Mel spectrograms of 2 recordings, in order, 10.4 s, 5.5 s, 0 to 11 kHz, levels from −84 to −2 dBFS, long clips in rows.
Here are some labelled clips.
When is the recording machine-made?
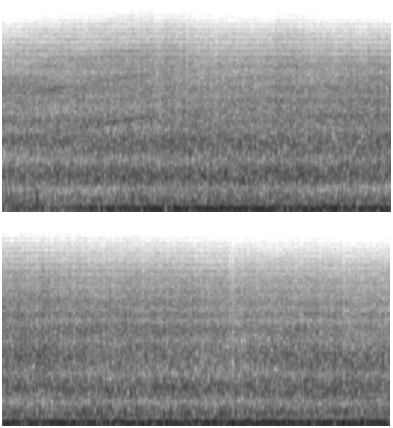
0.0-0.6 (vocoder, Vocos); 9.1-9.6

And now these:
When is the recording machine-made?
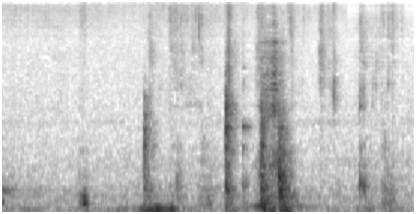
4.6-5.5 (vocoder, Vocos)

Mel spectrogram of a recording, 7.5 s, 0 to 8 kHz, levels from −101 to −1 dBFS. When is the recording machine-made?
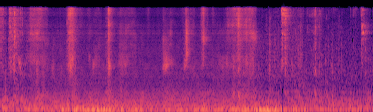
0.6-5.1 (vocoder, Vocos)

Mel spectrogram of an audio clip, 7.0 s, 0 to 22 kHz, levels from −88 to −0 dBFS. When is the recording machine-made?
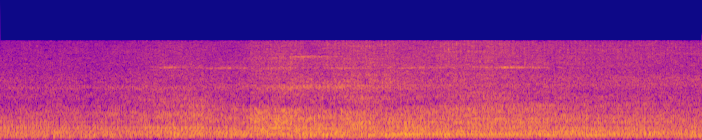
2.3-3.5 (vocoder, Vocos)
